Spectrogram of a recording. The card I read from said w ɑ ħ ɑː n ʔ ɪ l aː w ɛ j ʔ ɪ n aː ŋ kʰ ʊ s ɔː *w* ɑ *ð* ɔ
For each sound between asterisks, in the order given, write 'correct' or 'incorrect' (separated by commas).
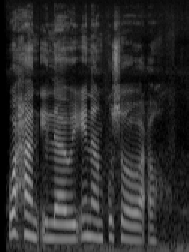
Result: correct, incorrect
